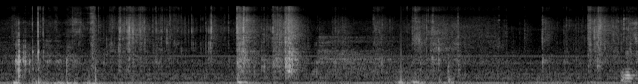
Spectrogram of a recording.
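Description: Foil trading-card pack wrappers crinkling as gloved hands handle them, in a few short crackles, over a steady low hum.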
